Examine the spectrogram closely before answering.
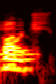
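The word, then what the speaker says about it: GOARCH: It's pronounced Gorch.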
